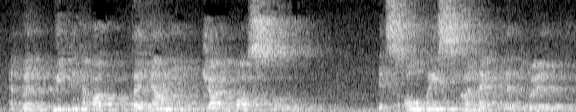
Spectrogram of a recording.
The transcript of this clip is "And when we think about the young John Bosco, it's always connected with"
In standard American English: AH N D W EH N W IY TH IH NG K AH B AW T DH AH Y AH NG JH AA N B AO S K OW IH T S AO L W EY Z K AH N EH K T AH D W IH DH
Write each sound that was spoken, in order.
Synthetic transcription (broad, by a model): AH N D W EH N W IY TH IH NG K AH B AW T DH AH Y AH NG JH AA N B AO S OW IH T S AO L W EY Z K AH N EH K T AH D W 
